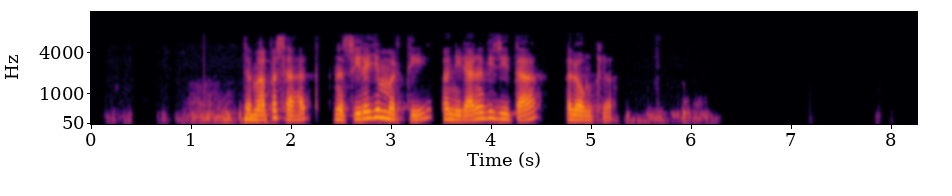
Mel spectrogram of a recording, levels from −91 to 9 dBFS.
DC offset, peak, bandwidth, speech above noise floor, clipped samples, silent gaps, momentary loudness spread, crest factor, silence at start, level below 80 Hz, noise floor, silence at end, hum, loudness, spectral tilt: under 0.1%; -2 dBFS; 7.6 kHz; 23 dB; under 0.1%; 2.28-2.36 s, 3.43-3.49 s, 4.55-4.73 s; 23 LU; 18 dB; 1 s; -58 dBFS; -39 dBFS; 2.3 s; none; -17 LUFS; -7 dB/octave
